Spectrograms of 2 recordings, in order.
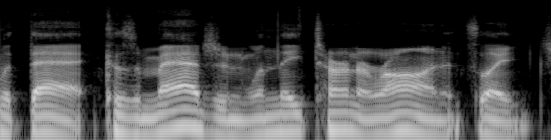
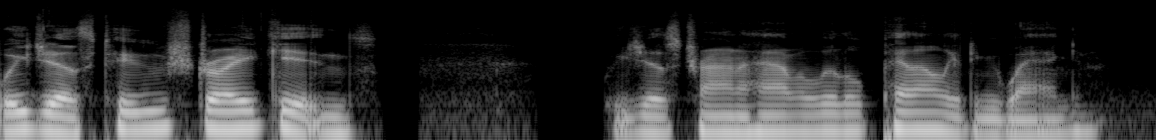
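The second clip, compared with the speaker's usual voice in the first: put-on down-South American accent, southern US; 3 dB quieter than usual. Retelling a story, quoting an abandoned character, southern accent. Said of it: "got a southern accent".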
